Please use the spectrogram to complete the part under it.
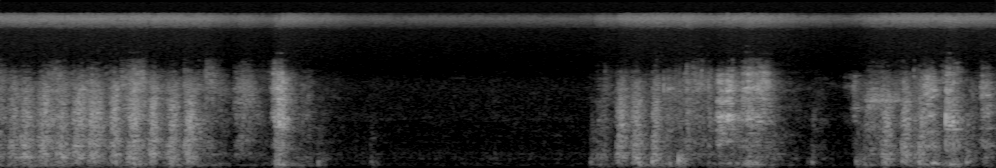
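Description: Dogs growl and snarl playfully close by.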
